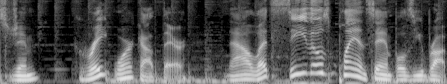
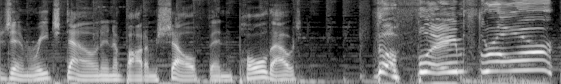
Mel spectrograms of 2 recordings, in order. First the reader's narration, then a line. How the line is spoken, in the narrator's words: shouted Jaden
